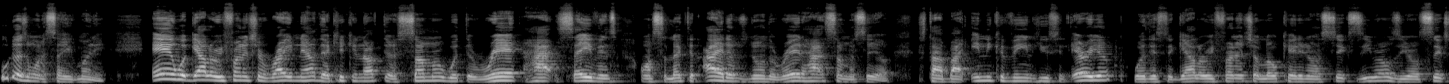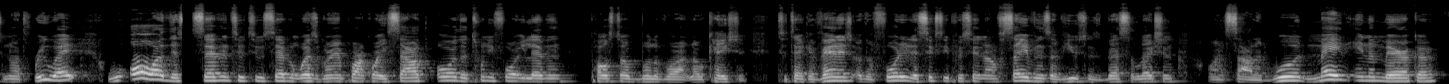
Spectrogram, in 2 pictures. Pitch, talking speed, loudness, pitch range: 150 Hz, 170 wpm, -22 LUFS, 135-175 Hz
